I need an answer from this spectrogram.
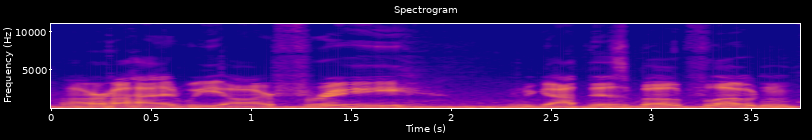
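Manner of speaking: loud, thrilled cheer as the boat floats; excited. Real, not acted. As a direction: call it out with real excitement.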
